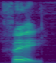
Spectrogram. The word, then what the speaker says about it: they: ellos o ellas they quiero que notes que entre paréntesis pose th Y esto es porque en inglés hay una forma especial de pronunciar la th que no tenemos en español La manera correcta para pronunciar la th es poniendo tu lengua en de los dientes y soplando Inténtalo por favor se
